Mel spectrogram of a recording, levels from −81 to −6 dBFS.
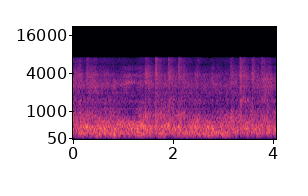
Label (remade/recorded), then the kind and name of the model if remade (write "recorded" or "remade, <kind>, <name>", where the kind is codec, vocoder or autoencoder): remade, codec, ZipCodec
